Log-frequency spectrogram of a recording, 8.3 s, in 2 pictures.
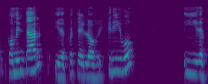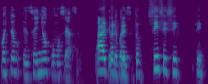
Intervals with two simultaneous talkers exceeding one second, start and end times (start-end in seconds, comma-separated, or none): none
